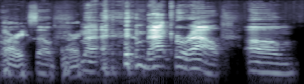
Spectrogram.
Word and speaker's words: Corral: I think that see Kai is saying it's Corral, not Coral. We're saying it wrong. Sorry. So Sorry. Matt Matt Corral.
